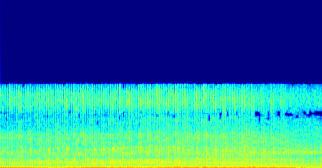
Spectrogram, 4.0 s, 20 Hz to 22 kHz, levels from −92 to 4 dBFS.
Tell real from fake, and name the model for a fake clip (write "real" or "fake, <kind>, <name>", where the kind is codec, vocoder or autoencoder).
real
